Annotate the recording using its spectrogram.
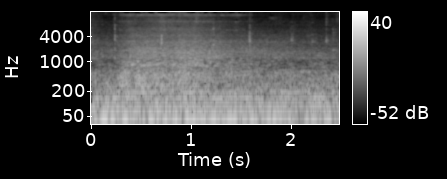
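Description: Steady low rumble of background noise in a busy eatery, swelling and easing over the first second, with a few faint light clicks.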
